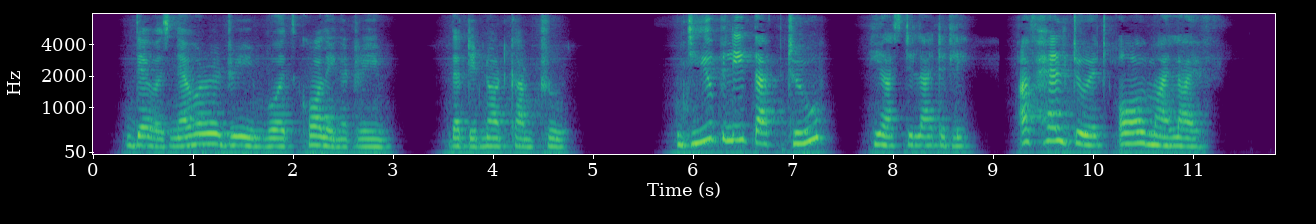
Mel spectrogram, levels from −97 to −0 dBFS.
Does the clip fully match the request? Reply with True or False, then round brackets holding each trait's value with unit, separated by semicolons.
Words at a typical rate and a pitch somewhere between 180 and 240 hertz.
True (145 wpm; 190 Hz)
